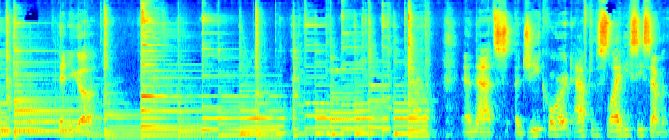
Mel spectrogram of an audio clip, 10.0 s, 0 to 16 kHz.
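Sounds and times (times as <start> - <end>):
fingerpicked acoustic guitar blues: 0.0 - 6.5.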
